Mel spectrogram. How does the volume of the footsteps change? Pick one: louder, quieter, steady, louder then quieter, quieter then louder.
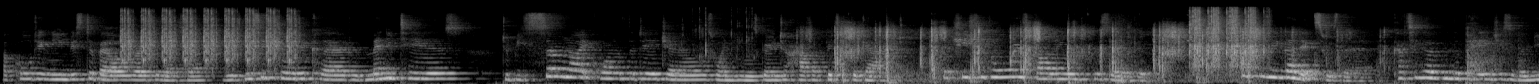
quieter.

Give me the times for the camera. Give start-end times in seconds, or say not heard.
1.2-3.0, 6.8-7.7, 11.8-12.8.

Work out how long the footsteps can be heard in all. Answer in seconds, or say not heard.
7 s.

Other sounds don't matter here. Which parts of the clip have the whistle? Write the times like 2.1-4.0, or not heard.
not heard.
